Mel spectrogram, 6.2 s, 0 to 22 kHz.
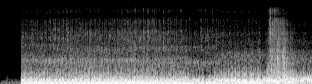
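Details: Ford F100 build with a turbo engine, first start after a coolant fix and repair of an oil-feed line leak to the turbos: catches almost instantly and settles into a loud, deep, steady idle with no knocks or misses.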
